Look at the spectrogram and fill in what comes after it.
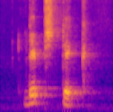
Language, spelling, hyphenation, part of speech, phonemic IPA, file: Dutch, lipstick, lip‧stick, noun, /ˈlɪp.stɪk/, Nl-lipstick.ogg
- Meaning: lipstick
